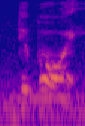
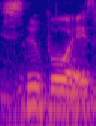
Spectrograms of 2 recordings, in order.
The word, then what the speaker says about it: Du Bois: So he has the French pronunciation, but he said Du Bois. – Du Bois.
